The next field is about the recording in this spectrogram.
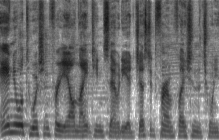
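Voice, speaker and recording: A man talks at a very fast pace with lively intonation and a medium pitch. Music plays in the background. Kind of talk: opinion rant to camera.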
